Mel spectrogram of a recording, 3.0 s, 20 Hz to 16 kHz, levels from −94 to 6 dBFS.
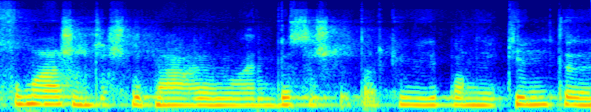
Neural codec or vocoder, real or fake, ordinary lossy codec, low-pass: codec, 44.1 kHz, 2.6 kbps, DAC; fake; Opus, 16 kbps; 14.4 kHz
